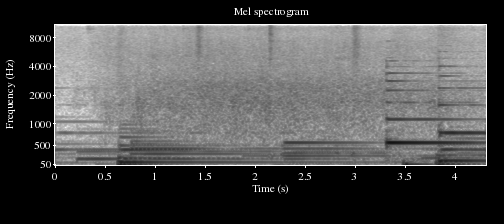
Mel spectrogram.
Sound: audience clapping

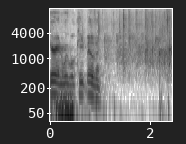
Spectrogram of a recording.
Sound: audience applauding

